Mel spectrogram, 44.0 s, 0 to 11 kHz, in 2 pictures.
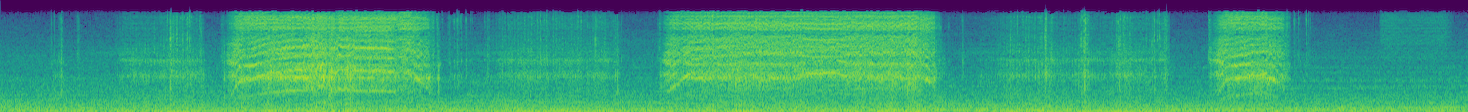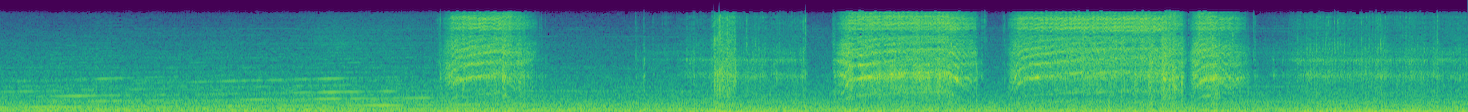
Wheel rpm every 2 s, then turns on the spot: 10, 40, 150, 30, 20, 140, 140, 10, 10, 50, 0, 0, 0, 0, 50, 0, 10, 90, 80, 120, 20, 10.
6-8 14-20 32-34 40-44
